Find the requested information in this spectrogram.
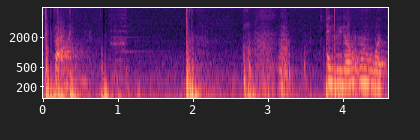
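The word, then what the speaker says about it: sine: It's spelled s, but it's pronounced sign of sign.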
